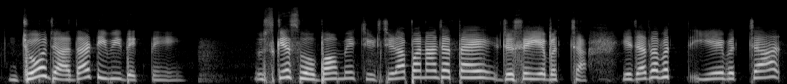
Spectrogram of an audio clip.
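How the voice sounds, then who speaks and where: A woman teaching a primary school class, reading words slowly syllable by syllable and asking the children questions. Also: high-pitched, fairly bright tone, no room sound. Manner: slow, syllable-by-syllable reading drills with repeated questions. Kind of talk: online class lesson.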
